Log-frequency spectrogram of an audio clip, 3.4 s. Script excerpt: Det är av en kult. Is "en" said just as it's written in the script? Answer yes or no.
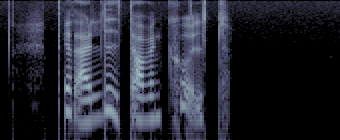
yes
